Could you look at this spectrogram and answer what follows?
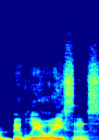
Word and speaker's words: Biblioasis: yeah, And the book is part of the Field Notes series, which is put out by the Canadian publisher Biblioasis, if I'm pronouncing that correctly.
